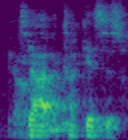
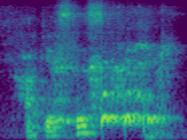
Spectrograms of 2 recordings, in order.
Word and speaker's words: Takhisis: Takissus won't be in there.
